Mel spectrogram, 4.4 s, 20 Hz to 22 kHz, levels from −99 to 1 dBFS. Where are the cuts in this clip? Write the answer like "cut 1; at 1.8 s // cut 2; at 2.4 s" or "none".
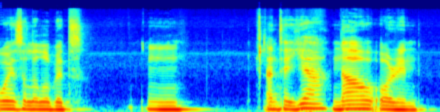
cut 1; at 2.8 s // cut 2; at 3.3 s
